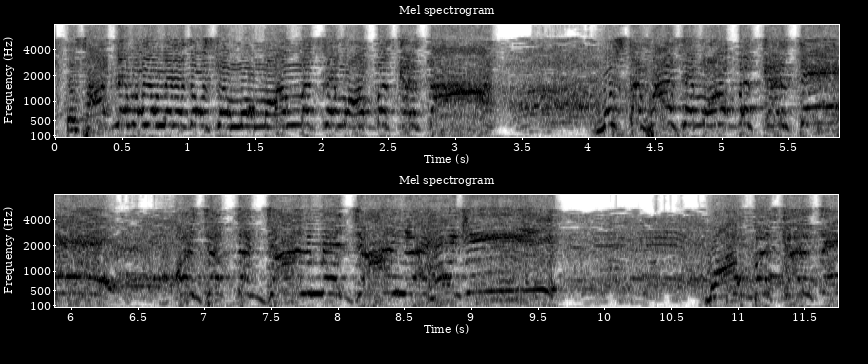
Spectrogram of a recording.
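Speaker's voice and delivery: rousing call and response. Acted. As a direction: lead the hall in a fervent shout.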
